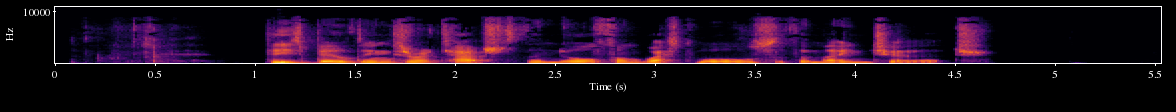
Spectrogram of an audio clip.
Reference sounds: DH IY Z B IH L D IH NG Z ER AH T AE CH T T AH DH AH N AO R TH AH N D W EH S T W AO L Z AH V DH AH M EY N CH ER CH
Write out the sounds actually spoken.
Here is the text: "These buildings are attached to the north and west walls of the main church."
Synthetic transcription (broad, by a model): DH IY Z B IH L D IH NG Z ER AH T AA CH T T AH DH AH N AO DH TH AH N W EH S T W AO L Z AH V DH AH M EY N CH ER CH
